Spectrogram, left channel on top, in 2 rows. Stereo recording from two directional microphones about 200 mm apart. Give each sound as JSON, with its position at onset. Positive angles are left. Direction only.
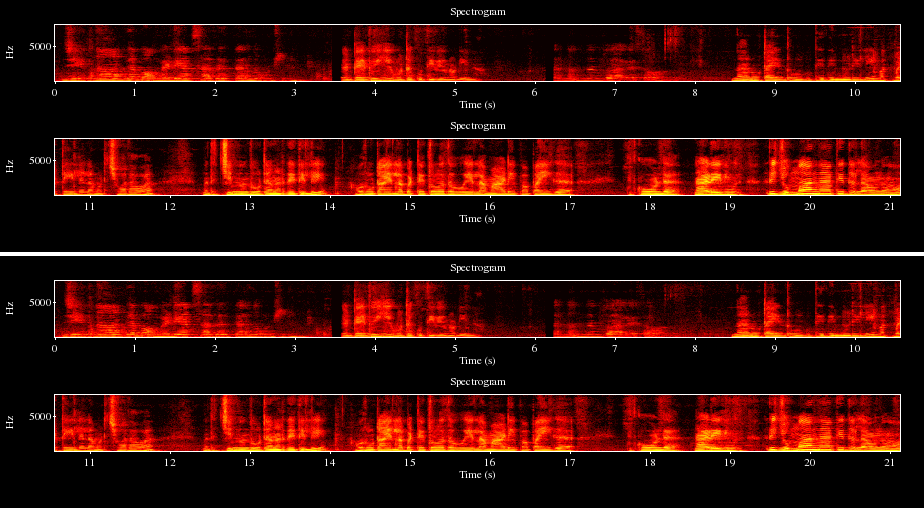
{"t": 3.5, "sound": "speech", "side_deg": 10}
{"t": 8.4, "sound": "speech", "side_deg": 5}
{"t": 12.4, "sound": "speech", "side_deg": 40}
